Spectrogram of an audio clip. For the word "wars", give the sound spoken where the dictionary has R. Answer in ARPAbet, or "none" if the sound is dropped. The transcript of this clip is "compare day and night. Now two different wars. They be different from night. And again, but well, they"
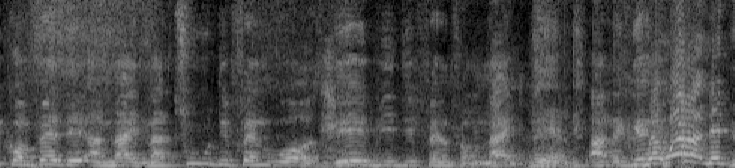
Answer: L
